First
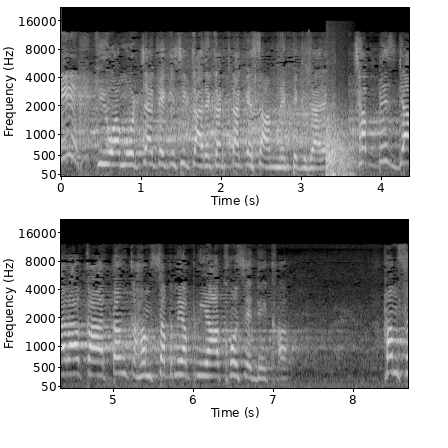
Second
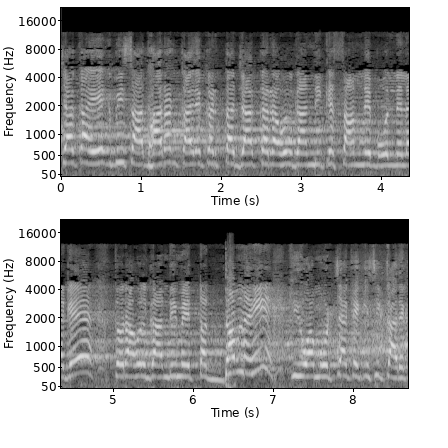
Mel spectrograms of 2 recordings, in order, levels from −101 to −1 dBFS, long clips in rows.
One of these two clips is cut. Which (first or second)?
first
